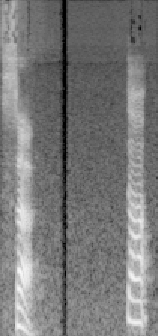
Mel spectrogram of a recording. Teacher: बारीक आवाज से पढ़िए, जुबान दांतों से बाहर नहीं निकालनी है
